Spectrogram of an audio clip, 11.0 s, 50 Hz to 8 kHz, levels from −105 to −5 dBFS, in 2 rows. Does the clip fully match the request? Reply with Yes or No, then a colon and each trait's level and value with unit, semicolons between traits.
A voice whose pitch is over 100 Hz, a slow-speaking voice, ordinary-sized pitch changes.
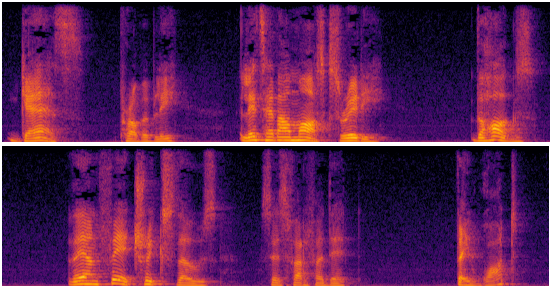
No: low, 135 Hz; slow, 95 wpm; wide, 7.4 semitones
